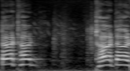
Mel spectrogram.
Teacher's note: ट ठ न बोलेंगे तब हमारी जीवा मुर्दा से टकराती है।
